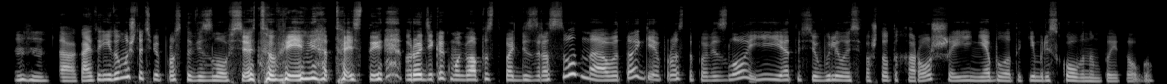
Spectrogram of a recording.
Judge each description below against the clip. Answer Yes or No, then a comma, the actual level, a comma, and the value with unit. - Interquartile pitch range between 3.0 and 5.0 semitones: Yes, average, 3.9 semitones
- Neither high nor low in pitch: No, high, 205 Hz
